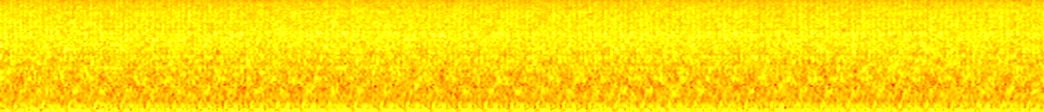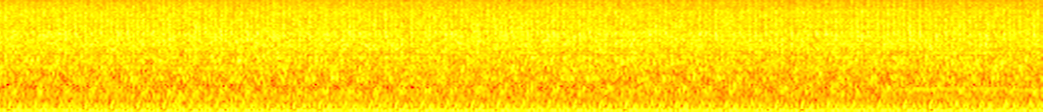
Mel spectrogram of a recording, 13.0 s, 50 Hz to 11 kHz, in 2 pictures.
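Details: Rebuilt C2500 350 TBI V8 with roller cam, first start: loud, steady idle with an even throb of about three pulses a second and no knocks or misses; running smoothly.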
